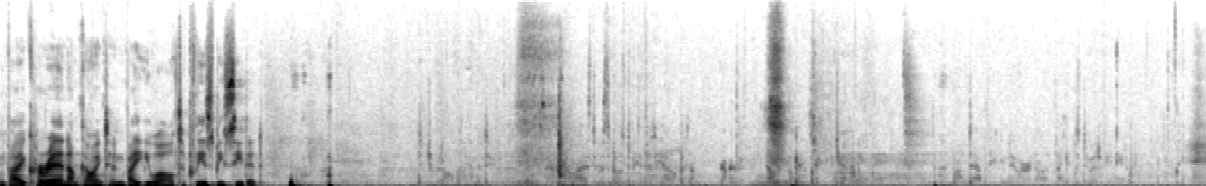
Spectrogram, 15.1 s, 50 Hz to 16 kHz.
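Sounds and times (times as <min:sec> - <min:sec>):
steady low hum: 0:00.0 - 0:15.0
faint whispers: 0:05.2 - 0:15.0.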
